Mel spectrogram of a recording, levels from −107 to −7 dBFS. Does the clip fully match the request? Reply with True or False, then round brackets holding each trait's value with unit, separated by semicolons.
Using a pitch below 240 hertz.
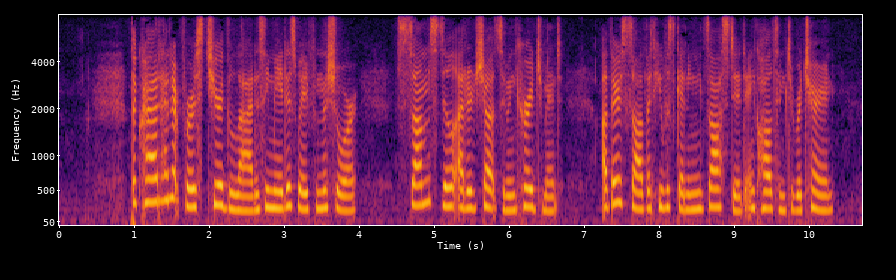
False (245 Hz)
